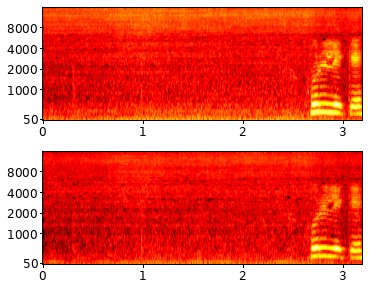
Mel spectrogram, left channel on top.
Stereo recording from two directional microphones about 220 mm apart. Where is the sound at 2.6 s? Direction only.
15° left (ahead or behind).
